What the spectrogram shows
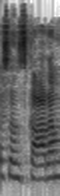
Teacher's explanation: अनुस्वार, नासिका से निकलने वाली ध्वनि, विसर्ग का उच्चारण हा को भांति होता है।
